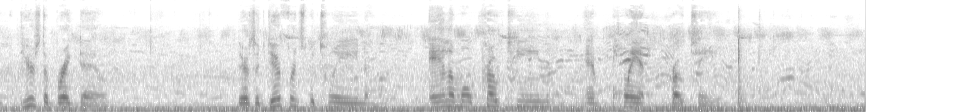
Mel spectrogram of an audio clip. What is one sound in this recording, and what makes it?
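A man talks calmly and close by, outdoors.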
